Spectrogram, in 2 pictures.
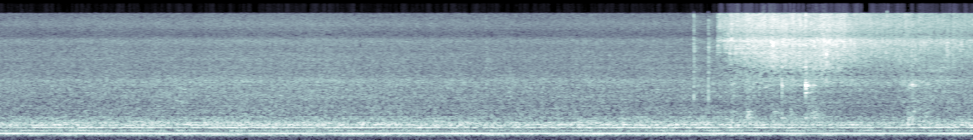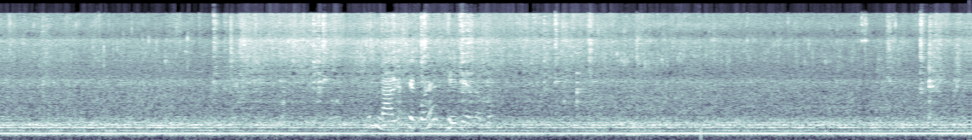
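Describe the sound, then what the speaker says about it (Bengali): Paneer frying in hot oil: a low steady hum runs throughout, then a bright crackling sizzle bursts in partway through and keeps spitting, with stirring flare-ups later on. "একটু গরম হলে আমি আগে প্রথমে পনিরটাকে ভেজে নেবো ভালোভাবে"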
